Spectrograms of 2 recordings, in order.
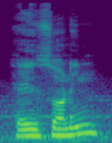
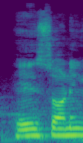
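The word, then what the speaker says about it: hastening: হ্যাসেনিং এর বাংলা অর্থ হচ্ছে এর সঠিক উচ্চারণটা আসলে হবে হেসনিং। অর্থাৎ এখানে টি এর উচ্চারণ হবে না। হেসনিং হবে। হেসনিং।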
